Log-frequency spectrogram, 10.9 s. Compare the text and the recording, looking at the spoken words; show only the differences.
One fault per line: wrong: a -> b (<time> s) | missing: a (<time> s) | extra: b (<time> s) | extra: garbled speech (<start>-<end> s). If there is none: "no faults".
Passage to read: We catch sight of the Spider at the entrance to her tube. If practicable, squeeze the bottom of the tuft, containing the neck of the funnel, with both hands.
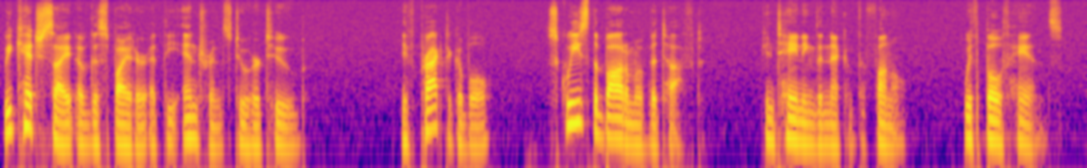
no faults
